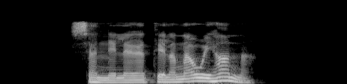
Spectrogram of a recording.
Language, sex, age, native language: Icelandic, male, 20-29, Icelandic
